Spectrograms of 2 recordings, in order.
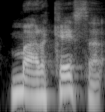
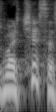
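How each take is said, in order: First: The middle consonant is a hard k sound. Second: The middle consonant is a ch sound. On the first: It puns on a noble title. The speaker calls it right. "I'm going to pronounce her as Marquesa" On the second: It sounds like she is marching. The speaker calls it wrong. "it's March, so it should be Marchesa"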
